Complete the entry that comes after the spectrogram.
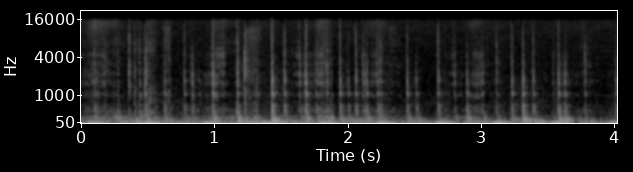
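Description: Long nails tap and scratch along the paper page edges of a closed blue book, the pages forming a solid stack. A quick, uneven run of soft, dull taps mixes with dry scratching. Each tap dies almost at once with no ring, and the sound stays low and muffled.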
